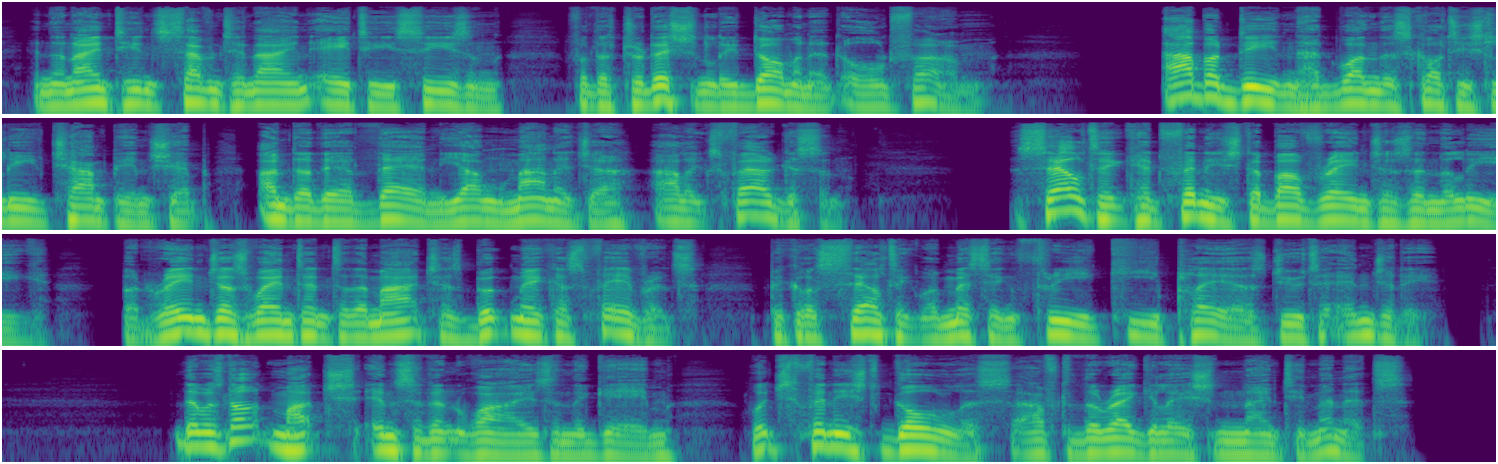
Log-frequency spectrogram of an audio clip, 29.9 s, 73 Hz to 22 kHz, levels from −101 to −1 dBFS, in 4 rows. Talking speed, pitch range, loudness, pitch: 140 wpm, 100-130 Hz, -22 LUFS, 115 Hz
